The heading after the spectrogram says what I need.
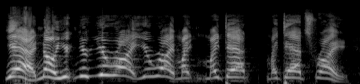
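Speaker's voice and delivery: high, loud, pumped up; rallying himself with energy; fired-up Max. Retold or imitated. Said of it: "he's like".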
